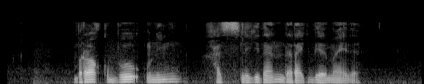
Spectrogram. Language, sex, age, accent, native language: Uzbek, male, 18-24, Farg'ona, Uzbek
